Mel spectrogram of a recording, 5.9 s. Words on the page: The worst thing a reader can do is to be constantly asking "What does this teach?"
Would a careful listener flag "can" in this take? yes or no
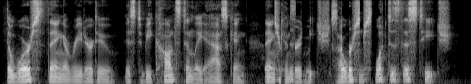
yes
